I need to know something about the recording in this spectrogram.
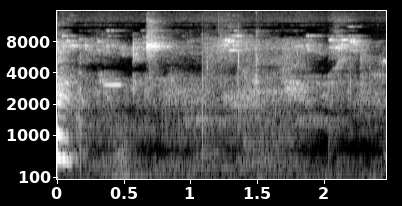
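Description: Faint brushing of a push broom's bristles across a tiled floor, with the last syllable of a woman's voice cut off right at the start.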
